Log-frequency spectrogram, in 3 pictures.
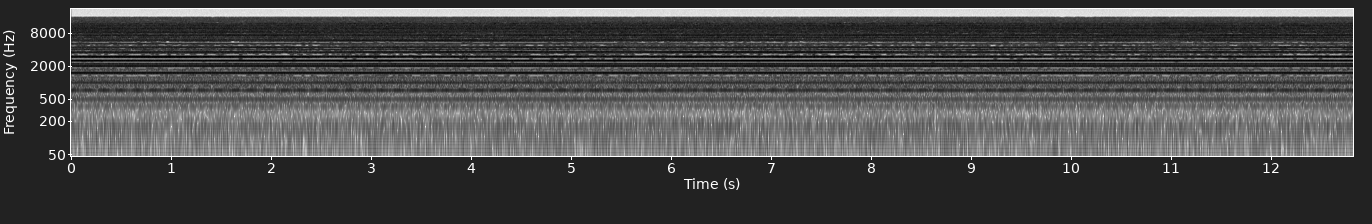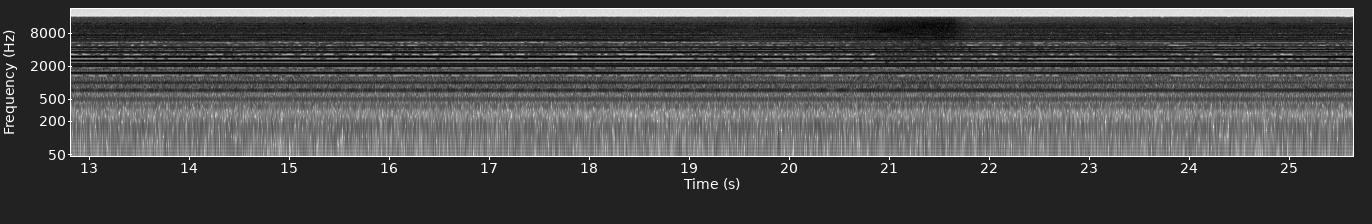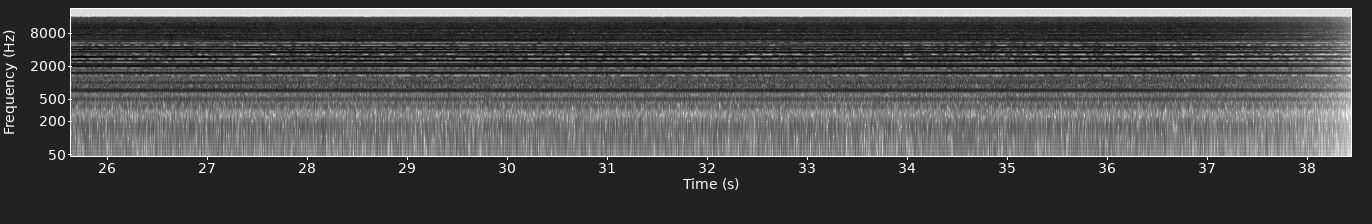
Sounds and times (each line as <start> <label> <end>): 13.8 air compressor 38.2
